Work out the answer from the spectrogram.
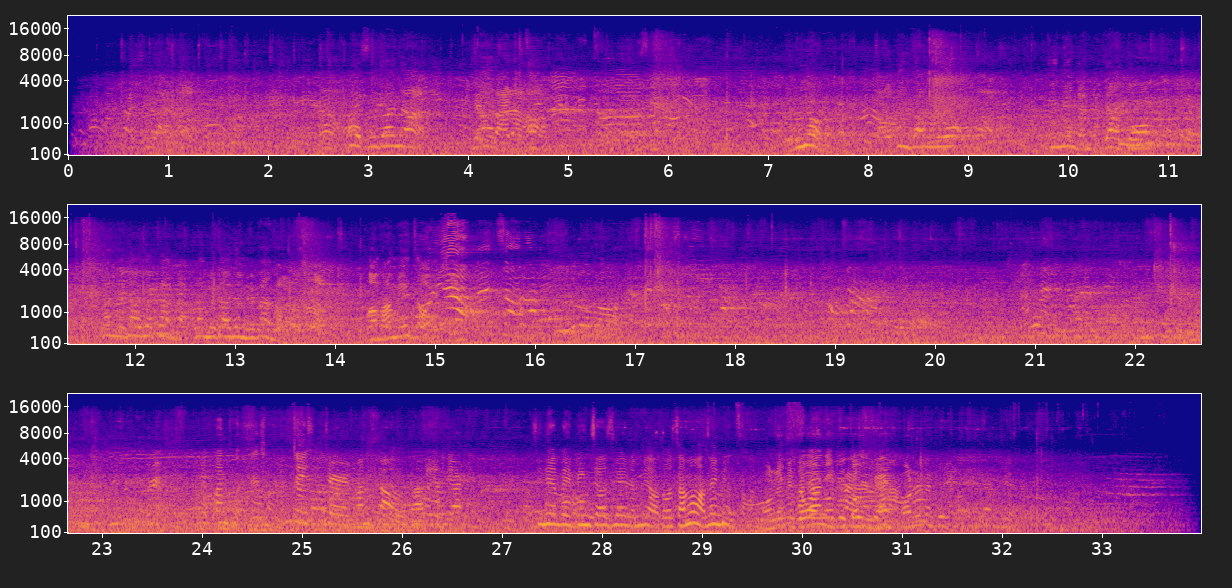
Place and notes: Sun Yat-sen Memorial Hall, Taipei City - Tour groups and tourists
